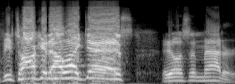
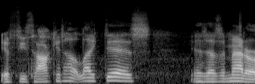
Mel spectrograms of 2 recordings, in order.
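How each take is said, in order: First: It is said very loudly, almost shouted. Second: It is said at a normal, calm volume.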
